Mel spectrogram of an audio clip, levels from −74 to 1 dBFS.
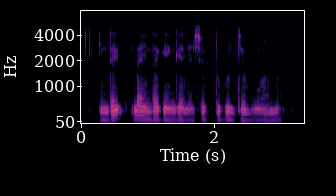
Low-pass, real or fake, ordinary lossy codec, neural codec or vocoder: none; real; none; none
